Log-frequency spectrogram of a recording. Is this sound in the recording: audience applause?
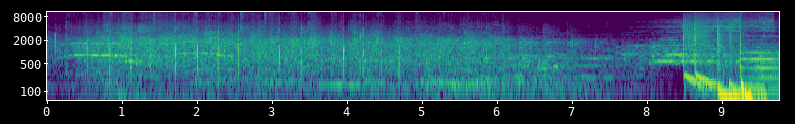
yes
